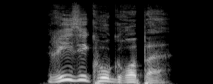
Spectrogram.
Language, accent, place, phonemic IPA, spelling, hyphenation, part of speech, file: German, Germany, Berlin, /ˈʁiːzikoˌɡʁʊpə/, Risikogruppe, Ri‧si‧ko‧grup‧pe, noun, De-Risikogruppe.ogg
- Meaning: at-risk group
